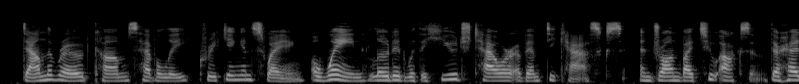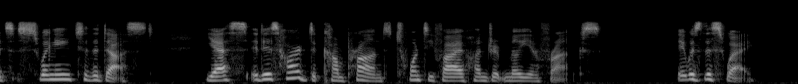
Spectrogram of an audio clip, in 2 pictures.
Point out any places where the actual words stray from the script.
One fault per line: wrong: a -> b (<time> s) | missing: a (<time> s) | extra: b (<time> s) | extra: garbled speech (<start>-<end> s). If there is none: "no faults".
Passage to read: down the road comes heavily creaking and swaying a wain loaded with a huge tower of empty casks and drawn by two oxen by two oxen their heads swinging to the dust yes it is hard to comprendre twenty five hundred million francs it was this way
missing: by two oxen (7.7 s)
